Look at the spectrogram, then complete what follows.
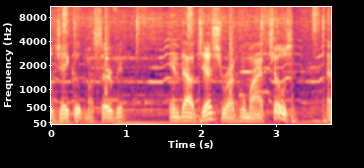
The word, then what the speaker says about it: Jeshurun: Fear not, O Jacob, my servant, and thou Jeshurun, whom I have chosen. Now the word Jeshurun means upright, and it's pronounced Yashawan in the ancient Hebrew.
